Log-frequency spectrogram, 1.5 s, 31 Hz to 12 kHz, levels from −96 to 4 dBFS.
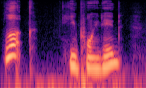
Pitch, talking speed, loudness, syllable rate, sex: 165 Hz, 125 wpm, -19 LUFS, 4.1 syllables/s, female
